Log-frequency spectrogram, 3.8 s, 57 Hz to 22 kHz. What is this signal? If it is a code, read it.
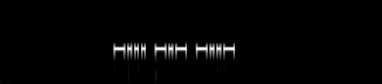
Morse code, heard as a keyed tone, about 34 wpm, 700 Hz. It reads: BKX
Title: USA Call Sign Postfixes - 3 Letters 35wpm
